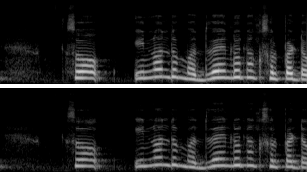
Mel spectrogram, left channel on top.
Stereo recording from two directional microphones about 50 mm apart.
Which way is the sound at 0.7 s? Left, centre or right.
Left.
